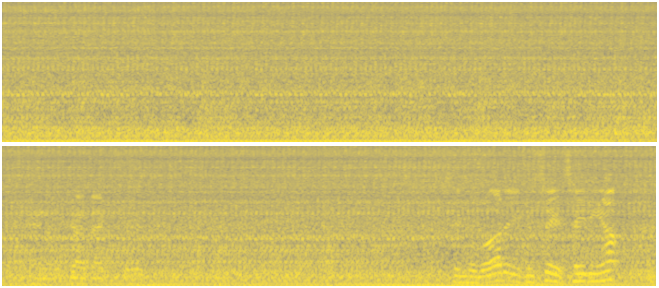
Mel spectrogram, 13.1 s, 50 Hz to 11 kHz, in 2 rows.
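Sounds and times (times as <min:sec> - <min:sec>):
motorcycle engine idling: 0:00.0 - 0:13.0.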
